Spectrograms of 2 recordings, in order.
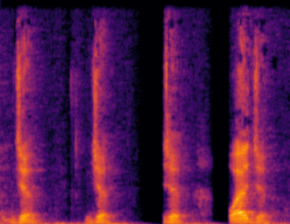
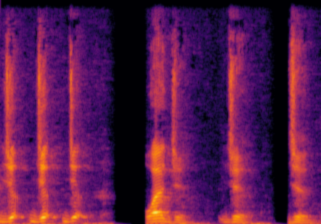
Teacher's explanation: Jangan je. Jangan kita menekan-nekan dia sampai bunyi hamzah pula kat ujung tu. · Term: qalqalah sughra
